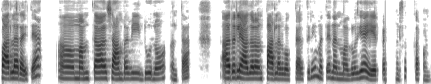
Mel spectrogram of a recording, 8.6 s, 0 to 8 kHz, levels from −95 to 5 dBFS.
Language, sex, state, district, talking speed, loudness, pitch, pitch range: Kannada, female, Karnataka, Mysore, 140 wpm, -18 LUFS, 205 Hz, 185-215 Hz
